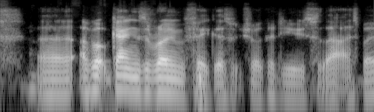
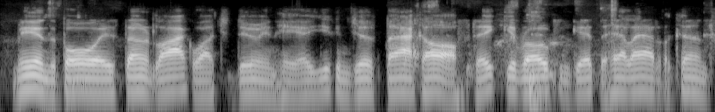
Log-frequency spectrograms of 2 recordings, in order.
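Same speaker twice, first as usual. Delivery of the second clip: terrible, fake, put-on American accent. Speaker plays an american telling robe-wearers to leave, terrible american accent. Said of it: "apologies for my terrible accent".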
